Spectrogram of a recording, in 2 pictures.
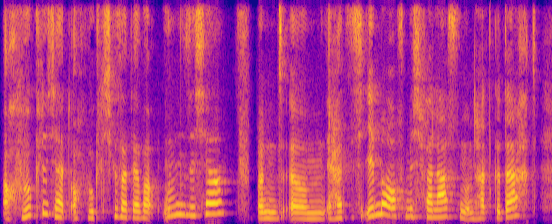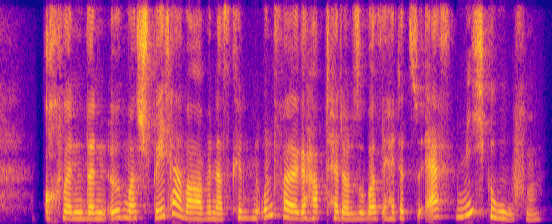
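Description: A fairly high-voiced woman in her thirties speaks candidly as an interview guest. She talks in a loose, conversational flow, often tagging her sentences with a quick question and restarting her phrases. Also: darkish tone, slightly rough. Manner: candid, frequent "ne?" tags, many restarts. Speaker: guest, mother of a colicky baby.

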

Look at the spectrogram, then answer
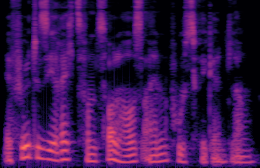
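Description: A man reading an audiobook in a calm, measured narration. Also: medium pitch, gravelly, slightly rough. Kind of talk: scripted narration.

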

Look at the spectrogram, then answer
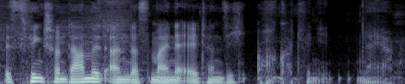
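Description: A man's voice: sits low, sing-song, fairly quick, creaky, a little mellow, slight background noise. A man co-hosting a comedic podcast, telling stories in a playful way and laughing often. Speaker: podcast co-host. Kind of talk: casual comedic chat.

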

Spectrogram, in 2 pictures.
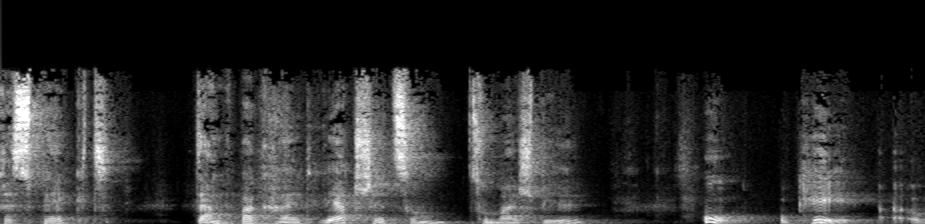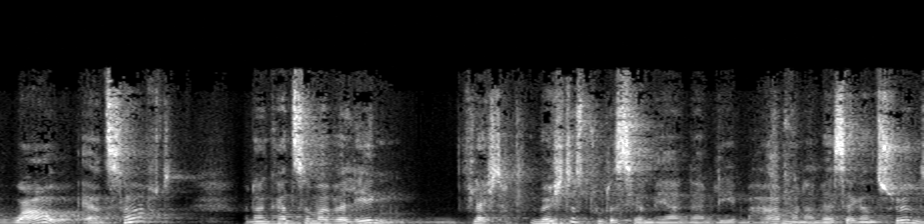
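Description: A woman tells stories lively in an interview and laughs often. Her voice is mellow and slightly low. It sounds roomy, with noticeable echo. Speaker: guest author. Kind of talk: interview talk.

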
